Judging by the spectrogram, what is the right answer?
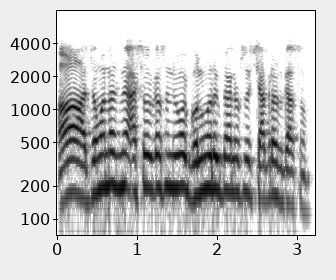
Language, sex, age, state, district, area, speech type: Kashmiri, male, 30-45, Jammu and Kashmir, Bandipora, rural, conversation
